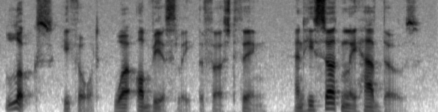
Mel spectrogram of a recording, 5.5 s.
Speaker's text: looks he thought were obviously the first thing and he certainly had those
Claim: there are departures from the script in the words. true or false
false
